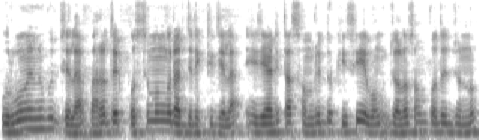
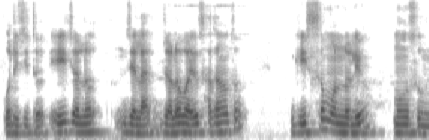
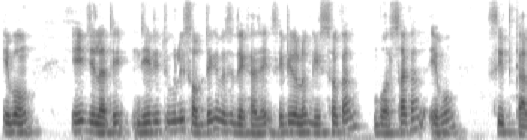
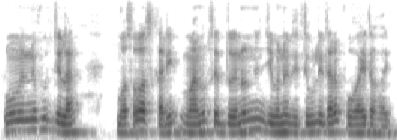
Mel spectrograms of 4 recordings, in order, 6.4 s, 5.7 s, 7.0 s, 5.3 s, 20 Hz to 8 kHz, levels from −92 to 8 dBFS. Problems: none marked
